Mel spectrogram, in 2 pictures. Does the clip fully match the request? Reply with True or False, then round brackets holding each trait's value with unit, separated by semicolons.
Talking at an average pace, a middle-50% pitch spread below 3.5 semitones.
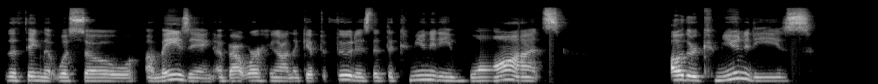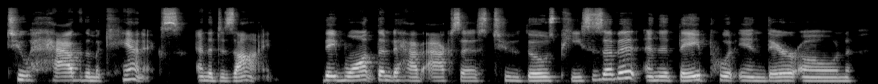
True (155 wpm; 2.7 semitones)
